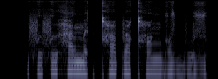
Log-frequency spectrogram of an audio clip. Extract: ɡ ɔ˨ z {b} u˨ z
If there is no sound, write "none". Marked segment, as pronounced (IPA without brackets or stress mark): b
